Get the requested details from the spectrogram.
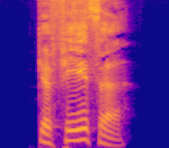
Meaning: nominative/accusative/genitive plural of Gefäß
- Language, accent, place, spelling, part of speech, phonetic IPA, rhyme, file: German, Germany, Berlin, Gefäße, noun, [ɡəˈfɛːsə], -ɛːsə, De-Gefäße.ogg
